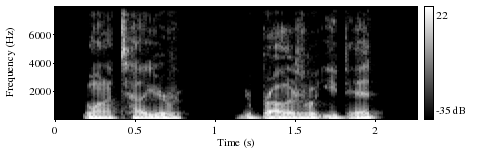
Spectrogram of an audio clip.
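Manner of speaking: acted-out yelling. Retelling a sergeant addressing him before the whole company, retelling a sergeant's yelling. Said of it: "he's yelling".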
